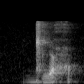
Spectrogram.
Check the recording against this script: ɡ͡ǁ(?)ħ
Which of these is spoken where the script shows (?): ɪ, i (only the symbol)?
ɪ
